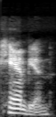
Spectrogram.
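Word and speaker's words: Cambion: a card you got a cambrian or a cambian it's actually cambian sometimes i'll mispronounce its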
